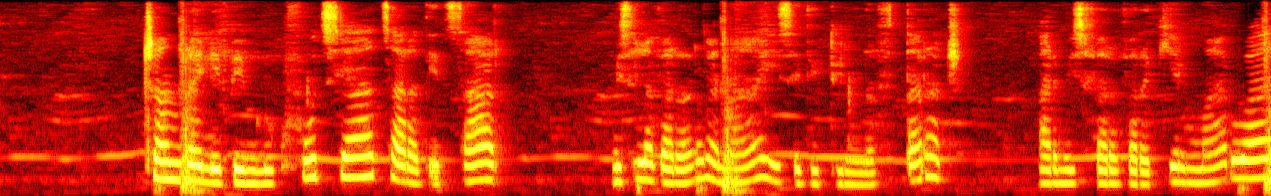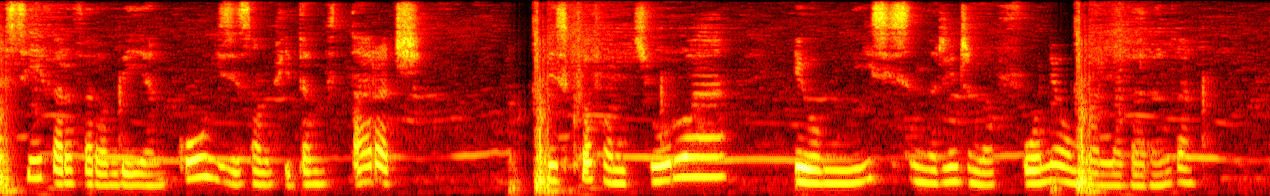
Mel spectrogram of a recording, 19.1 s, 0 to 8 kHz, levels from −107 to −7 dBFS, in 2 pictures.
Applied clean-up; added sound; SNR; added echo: classical method log-MMSE.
